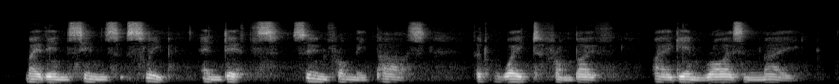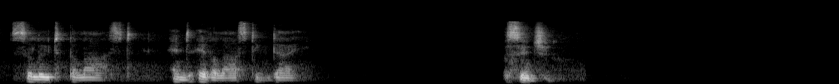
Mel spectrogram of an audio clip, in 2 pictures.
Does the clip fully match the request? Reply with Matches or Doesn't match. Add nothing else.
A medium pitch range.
Doesn't match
